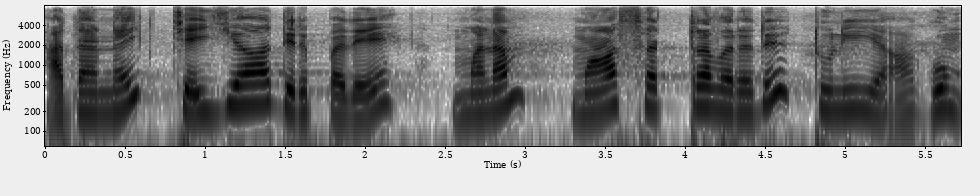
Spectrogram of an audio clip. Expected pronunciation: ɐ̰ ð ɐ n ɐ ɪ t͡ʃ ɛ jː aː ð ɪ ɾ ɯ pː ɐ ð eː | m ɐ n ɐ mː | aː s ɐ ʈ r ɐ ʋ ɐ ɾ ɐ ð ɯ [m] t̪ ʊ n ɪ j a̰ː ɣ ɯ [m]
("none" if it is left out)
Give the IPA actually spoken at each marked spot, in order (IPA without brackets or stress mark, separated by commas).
none, m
